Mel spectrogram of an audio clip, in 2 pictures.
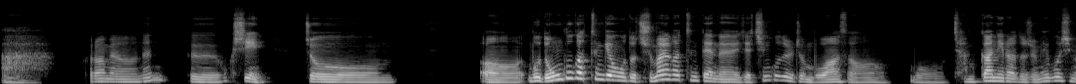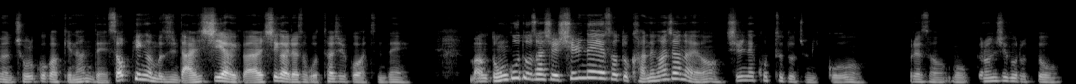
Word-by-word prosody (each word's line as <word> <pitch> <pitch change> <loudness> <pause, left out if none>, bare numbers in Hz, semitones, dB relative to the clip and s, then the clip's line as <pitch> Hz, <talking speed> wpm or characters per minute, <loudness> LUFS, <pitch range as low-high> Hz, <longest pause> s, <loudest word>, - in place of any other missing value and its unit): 아 95 -3 -9 0.4
그러면은 125 -3 -5 0.2
그 110 -3 -3
혹시 135 -8 -1 0.3
좀 110 -4 0 0.8
어 105 -1 +1
뭐 165 +2 +4
농구 220 - +6
같은 275 -4 +4
경우도 180 -8 +5
주말 160 +11 +3
같은 215 -5 -2
때는 125 -8 +1
이제 110 0 -3
친구들 190 - -3
좀 125 -5 -4
모아서 105 -4 -3 0.2
뭐 95 -2 -12
잠깐이라도 135 - +1
좀 115 +1 -6
해 155 - -1
보시면 155 -10 -3
좋을 125 +4 -4
것 140 +1 -5
같긴 110 -2 -3
한데 120 -6 -5
서핑은 210 - +3
무슨 115 -4 -4
날씨가, 125 +4 +5
날씨가 105 +3 +4
이래서 115 -1 +1
못 105 +2 -6
하실 130 -2 -1
것 110 - 0
같은데 105 0 -9 0.6
막 145 0 -1
농구도 255 - +3
사실 235 -2 +4
실내에서도 275 0 +2
가능하잖아요. 155 - -1
실내 190 +8 -4
코트도 160 -8 -9
좀 110 -3 -13
있고 100 0 -9 0.4
그래서 115 -4 -8
뭐 105 -1 -9
그런 150 +3 -5
식으로 155 -7 -5
또 110 -2 -7
125 Hz, 300 characters per minute, -23 LUFS, 110-170 Hz, 0.8 s, 농구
